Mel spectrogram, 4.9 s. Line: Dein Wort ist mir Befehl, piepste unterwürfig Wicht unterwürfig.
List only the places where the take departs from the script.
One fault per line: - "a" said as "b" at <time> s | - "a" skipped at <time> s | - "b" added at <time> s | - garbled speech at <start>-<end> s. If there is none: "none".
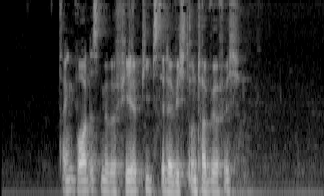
- "unterwürfig" said as "der" at 2.5 s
